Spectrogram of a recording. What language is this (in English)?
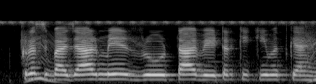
Hindi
